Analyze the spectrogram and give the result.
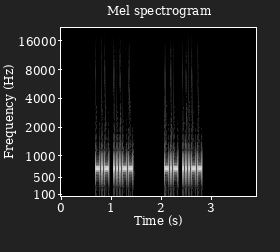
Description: Morse code, heard as a keyed tone, about 40 wpm, 700 Hz. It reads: K3 K3
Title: USA Call Sign Prefixes - Repeated 2x - 40wpm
